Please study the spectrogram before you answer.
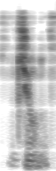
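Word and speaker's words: joule: এটার উচ্চারণ হচ্ছে জুল।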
